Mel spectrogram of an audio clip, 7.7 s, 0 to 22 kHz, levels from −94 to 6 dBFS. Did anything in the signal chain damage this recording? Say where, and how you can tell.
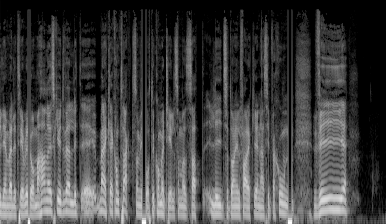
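Yes: invalid numbers at full scale, from the processing stage. Loud bangs hit at 0.56–0.60, 2.84–2.92 and 5.76–5.84 s. Infinite values pinned each 40–80 ms block to one extreme value.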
